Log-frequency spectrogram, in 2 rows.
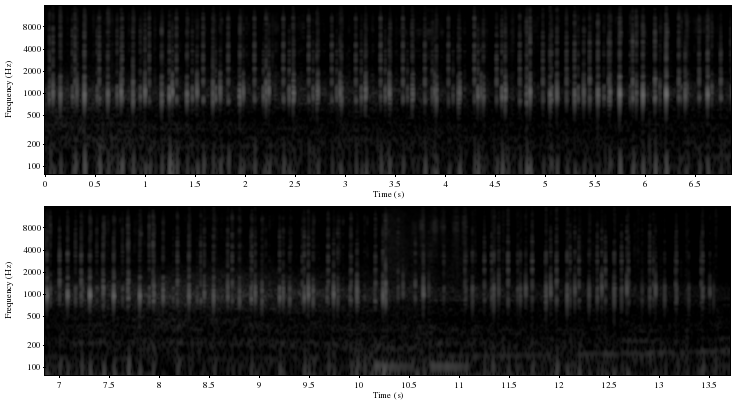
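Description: A paper cup is tapped rapidly and continuously for about 14 seconds. The taps are hollow and clip-clop-like, with a bright tone around 1 kHz over a soft low thump. The pace stays steady, with no other sounds.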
